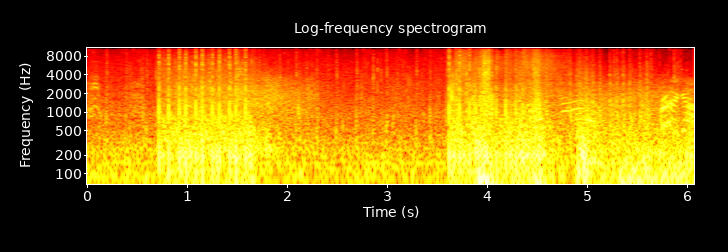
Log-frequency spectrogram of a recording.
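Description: Rifle shots rattle in rapid bursts.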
